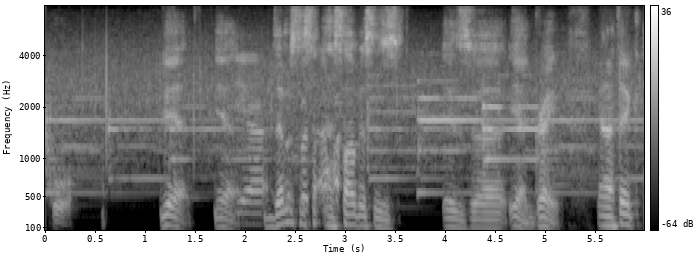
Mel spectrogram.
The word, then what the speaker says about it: Hassabis: Hassabis.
